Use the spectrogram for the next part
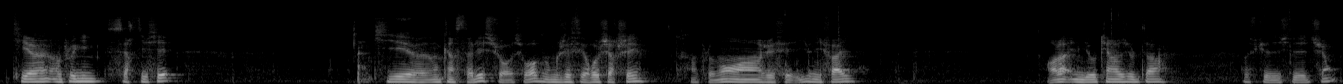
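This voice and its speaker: A man's voice: mid-range voice, steady tone, normal speed, pauses often, mellow. A man talking through a casual screen-recorded tech tutorial from his home office, chatty and self-mocking, with many fillers and asides. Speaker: tech video creator.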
